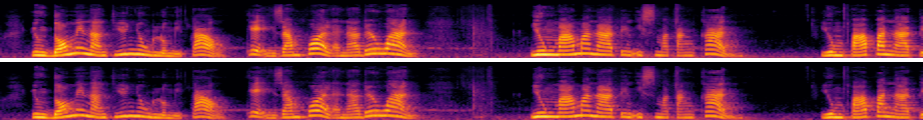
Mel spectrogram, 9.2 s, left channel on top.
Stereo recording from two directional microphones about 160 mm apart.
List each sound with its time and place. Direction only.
0.3 s speech: 35° left (ahead or behind)
5.3 s a woman's voice: 25° left (ahead or behind)
8.2 s speech: 25° left (ahead or behind)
